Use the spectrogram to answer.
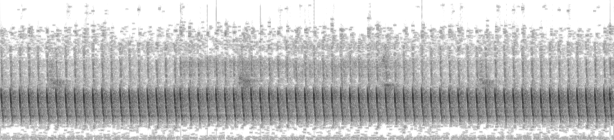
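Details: Bar-winged prinia tutor recording in the dense 'bren' rapid-fire style, used for teaching pleci birds. It is an unbroken, shrill, rattling trill of evenly spaced high pulses, nearly four per second, throughout.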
